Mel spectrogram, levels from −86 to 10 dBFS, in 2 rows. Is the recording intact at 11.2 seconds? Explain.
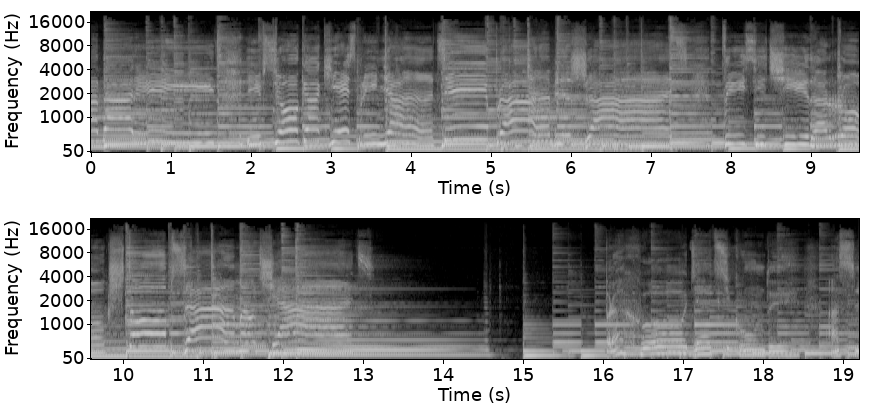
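Yes, the audio is intact at 11.2 seconds, with no fault audible at that moment.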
